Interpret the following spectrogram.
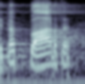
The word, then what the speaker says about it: तत्वार्थ: तत्वार्थ, तो तत्व प्लस आर्थ नहीं है, तत्व प्लस अर्थ है, तो ये मतलब बहुत महत्वपूर्ण चीजें हैं।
